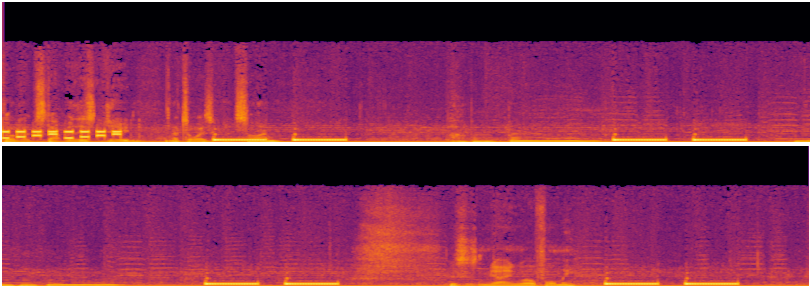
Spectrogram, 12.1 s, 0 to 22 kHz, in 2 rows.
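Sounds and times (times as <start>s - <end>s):
speech: 0.0s - 2.2s, 3.5s - 4.1s, 9.5s - 10.6s
telephone ringback tone on an outgoing call to a doctor: 1.6s - 2.6s, 4.6s - 5.6s, 7.6s - 8.6s, 10.6s - 11.6s.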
